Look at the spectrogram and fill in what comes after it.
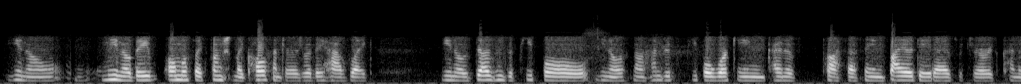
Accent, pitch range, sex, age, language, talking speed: American, 180-210 Hz, female, 30-49, English, 205 wpm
